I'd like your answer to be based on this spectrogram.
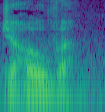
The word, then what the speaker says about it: Jehovah: A second name that we find in Genesis is the word YHWH, or sometimes pronounced Yahweh, or sometimes pronounced Jehovah.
